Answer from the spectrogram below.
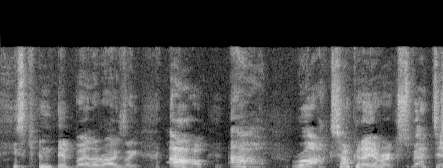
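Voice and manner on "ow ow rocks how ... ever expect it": high, loud mock outrage; theatrical yelps into loud complaint; hammed-up pained monster. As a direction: play a villain yelping under falling rocks. Acts monster hit by rocks.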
